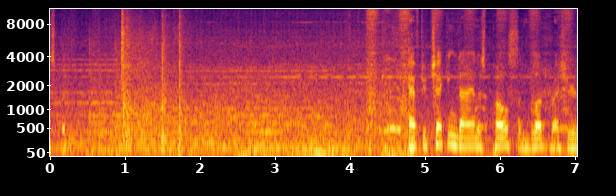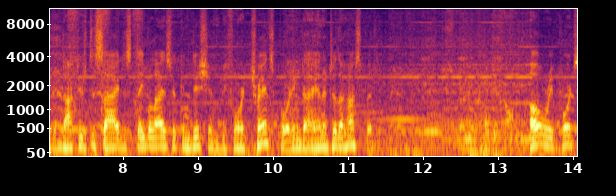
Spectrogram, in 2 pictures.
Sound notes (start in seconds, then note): 3.7 ambulance door shutting; 9.1 Diana hyperventilating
